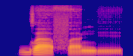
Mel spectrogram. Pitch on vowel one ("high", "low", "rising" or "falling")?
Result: falling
